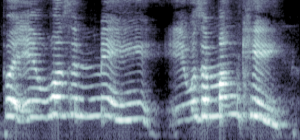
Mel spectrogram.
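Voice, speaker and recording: A woman acts out a little boy from a children's storybook. He is cheeky yet sheepish, pleading his innocence in a high, bright voice with hesitant, drawn-out protests. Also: exaggerated voice.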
